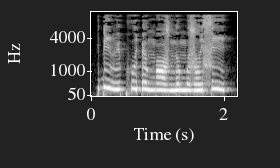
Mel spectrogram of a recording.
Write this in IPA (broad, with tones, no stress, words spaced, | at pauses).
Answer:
ɗi˥˩βy˨˦ kʷʰi˨˦ʔʏ˨˩u̯ ŋɔː˨˩z nʊ˨˩ mʊ˨˩zo˨˦i̯ si˥˩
